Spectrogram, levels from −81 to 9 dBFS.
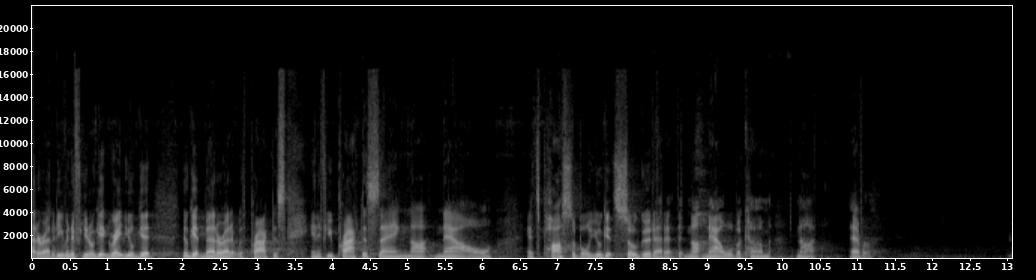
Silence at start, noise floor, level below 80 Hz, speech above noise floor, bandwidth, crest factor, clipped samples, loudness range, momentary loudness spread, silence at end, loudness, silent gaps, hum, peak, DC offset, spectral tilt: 0 s; -70 dBFS; -70 dBFS; 41 dB; 17 kHz; 24 dB; under 0.1%; 8 LU; 12 LU; 1.9 s; -29 LUFS; none; none; -6 dBFS; under 0.1%; -5.5 dB/octave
